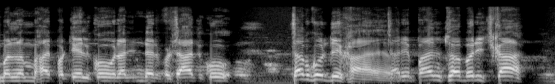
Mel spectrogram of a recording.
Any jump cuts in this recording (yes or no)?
yes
